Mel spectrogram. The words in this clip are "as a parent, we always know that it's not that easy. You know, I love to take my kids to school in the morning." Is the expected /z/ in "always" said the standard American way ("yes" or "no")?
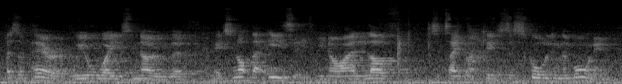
yes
